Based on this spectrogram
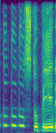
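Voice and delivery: high do-do-do bleep; mock censor beep. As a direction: bleep it out high before stupid. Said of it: "bleeping out words".

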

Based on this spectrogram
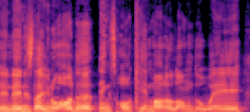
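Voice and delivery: normal talking voice

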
